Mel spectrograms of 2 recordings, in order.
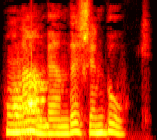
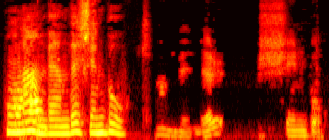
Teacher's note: we have that retroflexion happening when final R meets an S. It's not a sub sh, persevering with that retroflex quality, or something, some effect of the R.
